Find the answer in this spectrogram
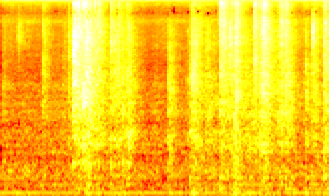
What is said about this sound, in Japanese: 炒めてるいいぞああ焦げてきたなんだこれちょっと適当ななんかアルミの鍋とかで作ってるから焦げるなこれフライパンであればよかった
